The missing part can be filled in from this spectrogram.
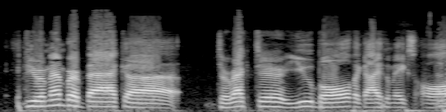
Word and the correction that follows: Uwe Boll: it's pronounced Uwe. – It is? – Yeah, Uwe Boll.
